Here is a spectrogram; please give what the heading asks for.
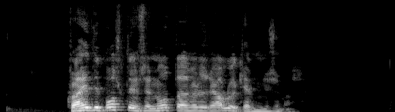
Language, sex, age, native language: Icelandic, male, 40-49, Icelandic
